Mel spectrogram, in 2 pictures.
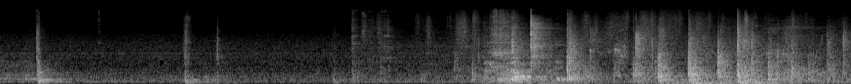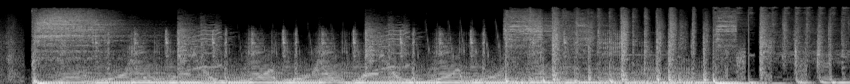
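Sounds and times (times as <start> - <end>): quick footsteps on hard floor: 4.2 - 8.8.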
